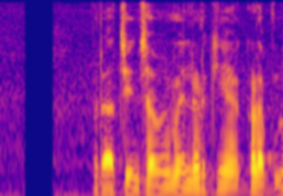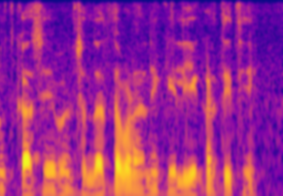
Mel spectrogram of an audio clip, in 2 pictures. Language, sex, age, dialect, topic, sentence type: Hindi, male, 25-30, Awadhi Bundeli, agriculture, statement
